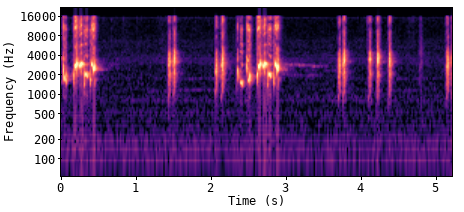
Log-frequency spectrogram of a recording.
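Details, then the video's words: Male common bulbul song aimed at rousing silent wild bulbuls to sing and breed. A fast gurgling whistle phrase, scattered sharp chips, a second warbled phrase, then a string of short clipped notes. "تغريد خاص لتحفيز البلابل الوحشية القافلة"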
